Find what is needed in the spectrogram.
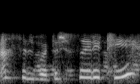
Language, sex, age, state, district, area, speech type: Kashmiri, female, 18-30, Jammu and Kashmir, Budgam, rural, conversation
